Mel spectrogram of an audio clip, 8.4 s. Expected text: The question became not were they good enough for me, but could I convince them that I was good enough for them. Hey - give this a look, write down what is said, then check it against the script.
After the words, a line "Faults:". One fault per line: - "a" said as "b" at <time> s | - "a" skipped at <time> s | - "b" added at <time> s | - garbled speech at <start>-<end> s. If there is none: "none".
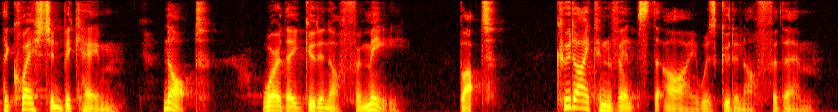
The question became not were they good enough for me, but could I convince that I was good enough for them.
Faults:
- "them" skipped at 6.5 s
